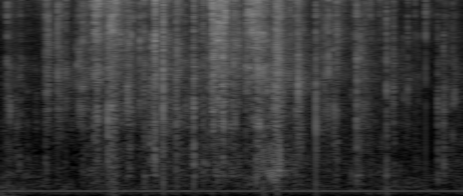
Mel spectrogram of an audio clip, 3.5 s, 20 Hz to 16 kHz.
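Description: Trading card booster pack wrapper for Modern Horizons 3 being torn and crinkled open, a busy stretch of close crackling plastic rustle with sharp rips, no talking.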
